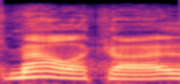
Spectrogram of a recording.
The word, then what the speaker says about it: Malachi: It's Malachi. It's the hard C-H.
